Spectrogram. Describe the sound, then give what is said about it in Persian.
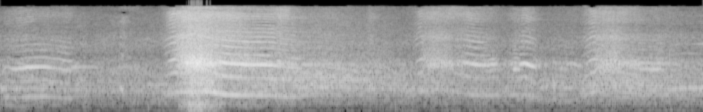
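A baby who is hot and bothered by noise cries, starting with a loud wailing burst and trailing off into several shorter, fretful cries, with no talking over them. “سختشه گرمشه، صدا اذیتش میکنه، بچه”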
